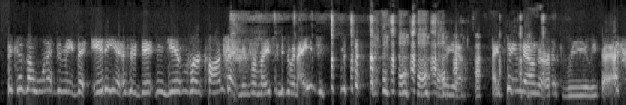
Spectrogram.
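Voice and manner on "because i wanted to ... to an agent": high-pitched retelling of a gleeful jab; a hint of mock-gushing, pitched up; lightly voiced teasing stranger. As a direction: lightly imitate a woman delivering a punchline. Retold stranger's teasing punchline.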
